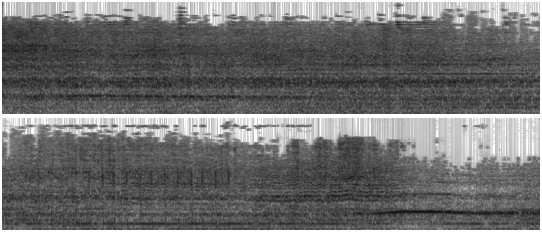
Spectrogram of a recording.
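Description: Horror film soundtrack: a loud, dense rushing rumble with held drone tones over it, the low drone growing stronger about six seconds in.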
